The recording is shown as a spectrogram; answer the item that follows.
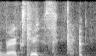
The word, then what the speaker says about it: Rijksmuseum: Is it Rick's Museum? Yeah, okay. – It's just Rick. It's Rick's Museum. – Okay, it's a Rick's Museum.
